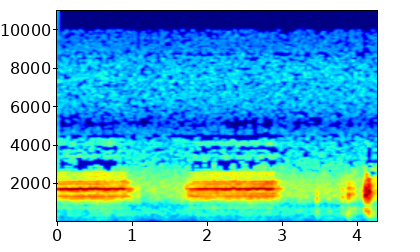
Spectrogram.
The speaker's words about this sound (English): Push the door bell, will you, Inspector?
